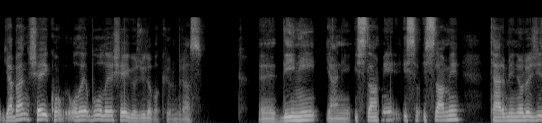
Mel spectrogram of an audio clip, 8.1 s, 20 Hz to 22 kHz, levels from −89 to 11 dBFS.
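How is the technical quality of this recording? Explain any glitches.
The recording has one recurring fault: clock drift buffer slips. The likely cause is two devices each running on their own clock, mismatched by roughly 300 parts per million, so the buffer between them drifts until a small block of samples, around 15, is dropped or repeated. In this speech clip that produces about seven regular clicks, one roughly every second (period 1.00 s), from 0.88 s to 7.85 s.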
